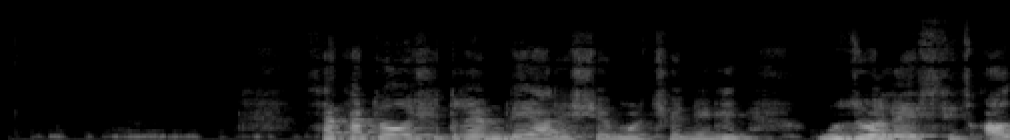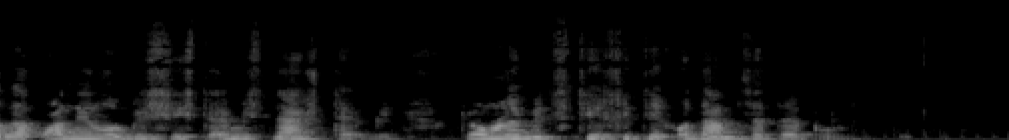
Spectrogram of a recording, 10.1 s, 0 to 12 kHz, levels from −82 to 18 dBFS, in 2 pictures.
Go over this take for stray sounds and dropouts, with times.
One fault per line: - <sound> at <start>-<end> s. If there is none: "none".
none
